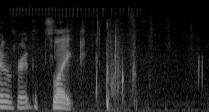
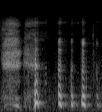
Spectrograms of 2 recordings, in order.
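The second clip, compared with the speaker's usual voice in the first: giggle; 6 semitones higher than usual. Real, not acted. Giggling after stalker joke.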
